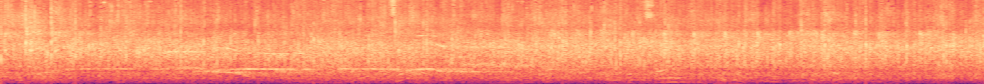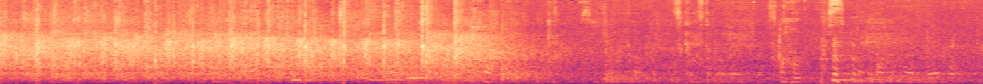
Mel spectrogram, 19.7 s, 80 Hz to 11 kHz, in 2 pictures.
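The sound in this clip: Applause fills a hall as an audience welcomes the winner of the 2016 Abraham Lilienfeld Teaching Award. Steady, sustained clapping lasts about fifteen seconds, then dies away quickly, leaving a much quieter stretch with a few faint sounds.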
